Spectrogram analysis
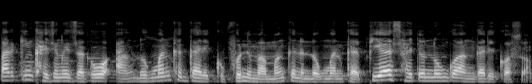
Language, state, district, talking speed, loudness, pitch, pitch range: Kokborok, Tripura, West Tripura, 225 wpm, -17 LUFS, 160 Hz, 140-185 Hz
